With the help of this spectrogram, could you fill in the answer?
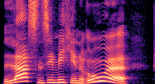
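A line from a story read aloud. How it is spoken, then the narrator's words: Shouted. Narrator (German): schrie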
